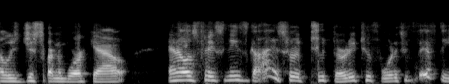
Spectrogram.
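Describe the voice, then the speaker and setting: Over a quiet background, a man talks at a moderate pace. His pitch variation is ordinary. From US, Italian-American household. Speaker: actor and performer; actor. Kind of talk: casual chat. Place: home room. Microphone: video call.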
